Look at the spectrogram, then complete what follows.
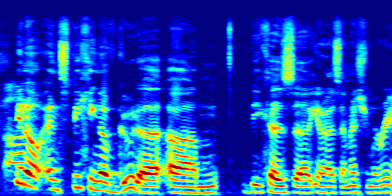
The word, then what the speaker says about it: gouda: of gouda is actually hauda and that's how they say it in the netherlands so uh for you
